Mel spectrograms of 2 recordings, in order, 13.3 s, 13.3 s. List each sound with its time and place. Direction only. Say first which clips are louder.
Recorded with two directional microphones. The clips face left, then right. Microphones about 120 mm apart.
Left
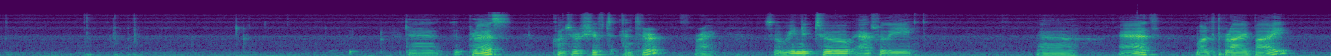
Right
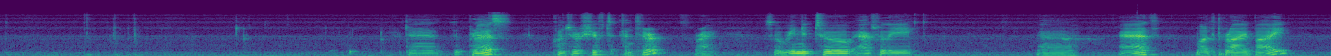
4.0 s speech: left 1 dB; 20° left (ahead or behind)
10.3 s speech: left 2 dB; 20° left (ahead or behind)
